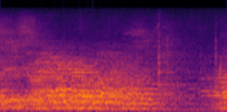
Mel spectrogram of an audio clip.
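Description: A woman's voice reciting a liturgical text aloud in a reverberant church, fading out near the end.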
